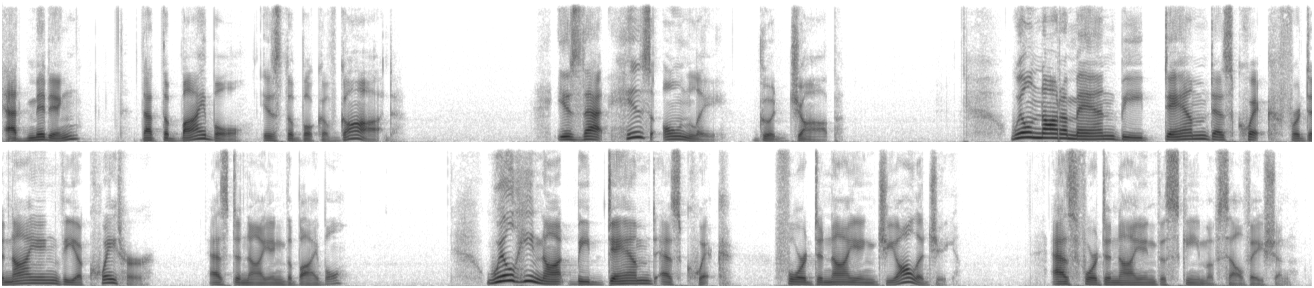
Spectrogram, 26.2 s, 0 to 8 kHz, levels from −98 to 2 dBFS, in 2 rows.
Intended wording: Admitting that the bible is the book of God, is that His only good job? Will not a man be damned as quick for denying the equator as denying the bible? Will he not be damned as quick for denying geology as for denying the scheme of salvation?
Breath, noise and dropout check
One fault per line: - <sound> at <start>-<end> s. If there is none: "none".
none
